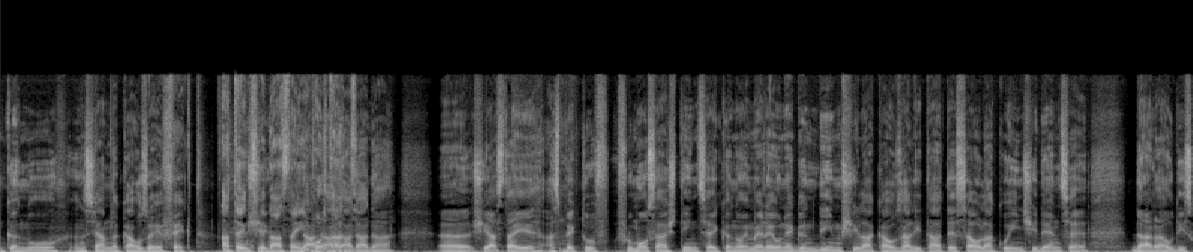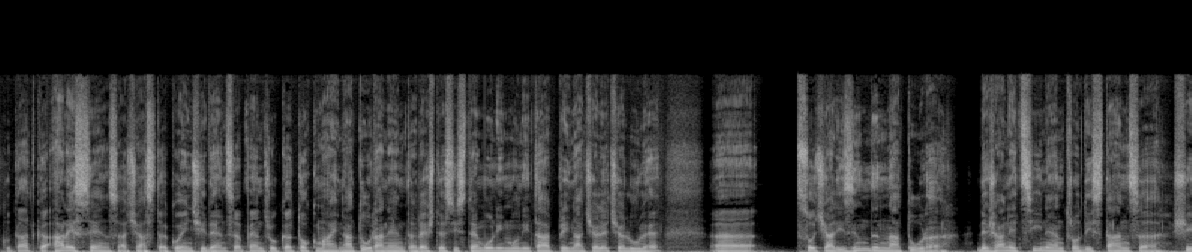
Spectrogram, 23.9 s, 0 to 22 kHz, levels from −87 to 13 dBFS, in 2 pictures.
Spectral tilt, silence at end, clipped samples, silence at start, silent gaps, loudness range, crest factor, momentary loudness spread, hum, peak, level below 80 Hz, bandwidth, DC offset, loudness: -4 dB/octave; 0 s; under 0.1%; 0 s; none; 2 LU; 16 dB; 8 LU; none; -4 dBFS; -38 dBFS; 16 kHz; under 0.1%; -20 LUFS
